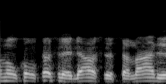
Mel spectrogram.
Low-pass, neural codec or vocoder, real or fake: 7.2 kHz; codec, 44.1 kHz, 7.8 kbps, Pupu-Codec; fake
